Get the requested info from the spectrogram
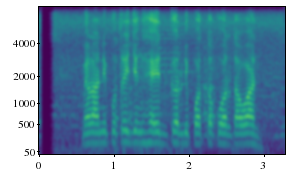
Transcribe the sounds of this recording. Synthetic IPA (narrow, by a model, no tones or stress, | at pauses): mɛlaniput̪ɾid͡ʒɨŋɦɛid̚kɨrdipɔt̪ɔkuwart̪awan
